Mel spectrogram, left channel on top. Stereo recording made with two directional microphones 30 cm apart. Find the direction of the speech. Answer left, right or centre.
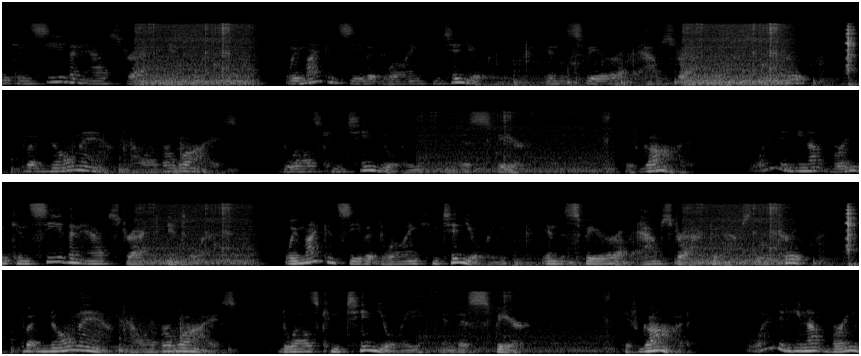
right.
